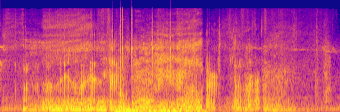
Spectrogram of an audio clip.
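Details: Raccoons arguing and fighting over food, loud low rough growling and snarling with harsh bursts, a man's voice greeting them nearby.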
